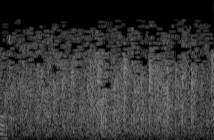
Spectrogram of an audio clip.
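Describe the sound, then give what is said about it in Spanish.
Congregation applause at a church service in Madrid, a dense, steady wash of many hands clapping that holds evenly for the whole clip. “Sí, denle el aplauso al Señor.”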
